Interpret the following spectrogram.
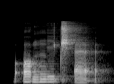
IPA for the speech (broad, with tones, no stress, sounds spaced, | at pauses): ʔ ɔ˧ ɡ ŋ i˧ t͡ʃʼ æ˨ ʔ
